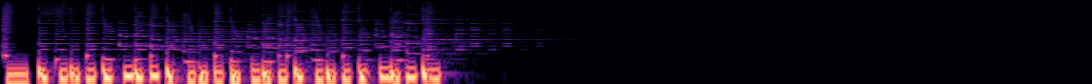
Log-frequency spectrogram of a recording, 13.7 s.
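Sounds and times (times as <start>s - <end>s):
winning jingle: 0.5s - 7.6s.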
